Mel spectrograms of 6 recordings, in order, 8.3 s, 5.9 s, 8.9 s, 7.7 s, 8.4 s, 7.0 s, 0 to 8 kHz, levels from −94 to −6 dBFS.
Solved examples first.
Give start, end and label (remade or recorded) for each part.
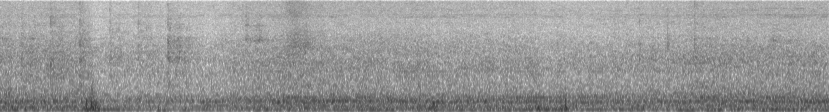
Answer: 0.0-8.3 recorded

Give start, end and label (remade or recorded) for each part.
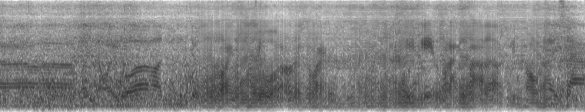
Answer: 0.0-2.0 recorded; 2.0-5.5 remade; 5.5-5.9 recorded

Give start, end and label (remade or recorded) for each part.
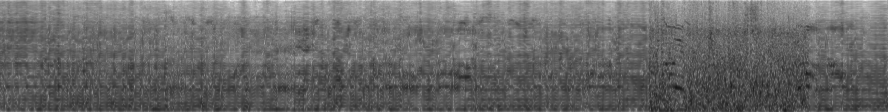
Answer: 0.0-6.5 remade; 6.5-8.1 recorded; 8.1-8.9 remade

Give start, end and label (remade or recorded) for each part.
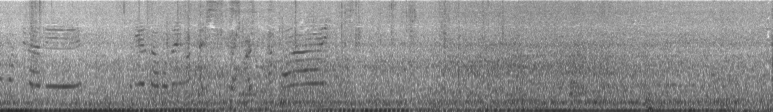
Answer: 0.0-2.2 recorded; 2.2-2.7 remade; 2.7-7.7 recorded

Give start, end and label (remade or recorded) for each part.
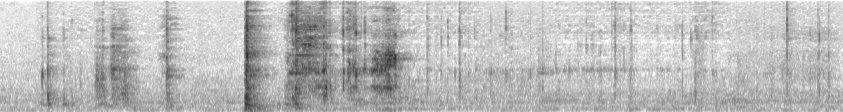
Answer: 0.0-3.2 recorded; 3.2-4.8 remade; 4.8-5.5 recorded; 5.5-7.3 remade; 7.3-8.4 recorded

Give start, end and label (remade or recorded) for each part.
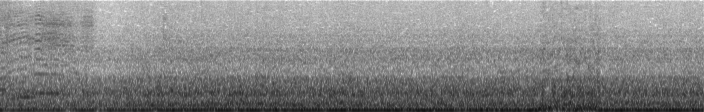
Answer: 0.0-5.4 recorded; 5.4-6.0 remade; 6.0-7.0 recorded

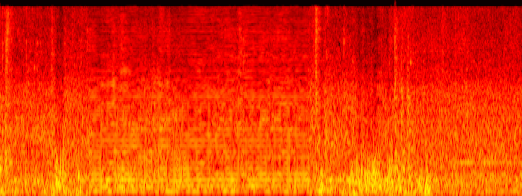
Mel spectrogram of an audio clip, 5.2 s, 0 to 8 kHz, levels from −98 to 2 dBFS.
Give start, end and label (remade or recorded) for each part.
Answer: 0.0-0.9 recorded; 0.9-3.1 remade; 3.1-5.2 recorded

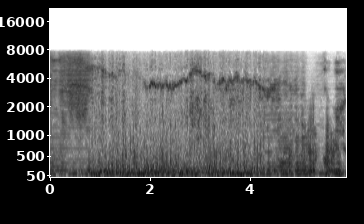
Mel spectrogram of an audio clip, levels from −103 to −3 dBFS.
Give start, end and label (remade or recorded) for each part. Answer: 0.0-0.8 remade; 0.8-4.3 recorded; 4.3-5.9 remade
